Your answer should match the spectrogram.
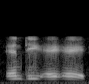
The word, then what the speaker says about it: Nda: NDAA, in Apache that word means Nda. You say Nda. Yeah. It's a long A, Nda, and that word Nda means enemy.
